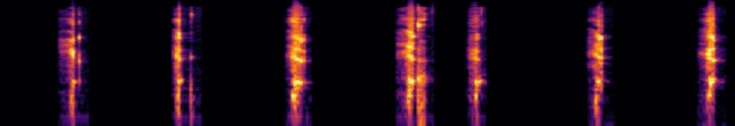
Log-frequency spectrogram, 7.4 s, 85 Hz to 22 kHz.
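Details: Persistent, violent hiccups, loud or silent, recorded January 2020, with daily episodes lasting hours in late December 2019; seven sharp gulping hiccups about 52 a minute with quiet gaps.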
